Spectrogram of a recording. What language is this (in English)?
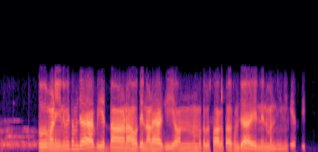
Punjabi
